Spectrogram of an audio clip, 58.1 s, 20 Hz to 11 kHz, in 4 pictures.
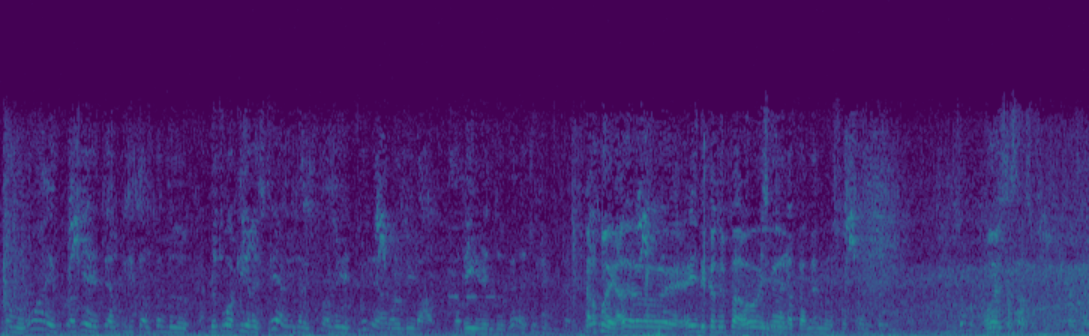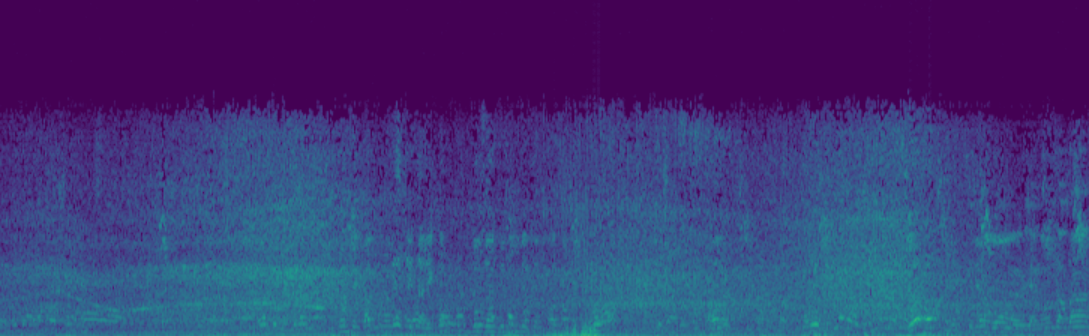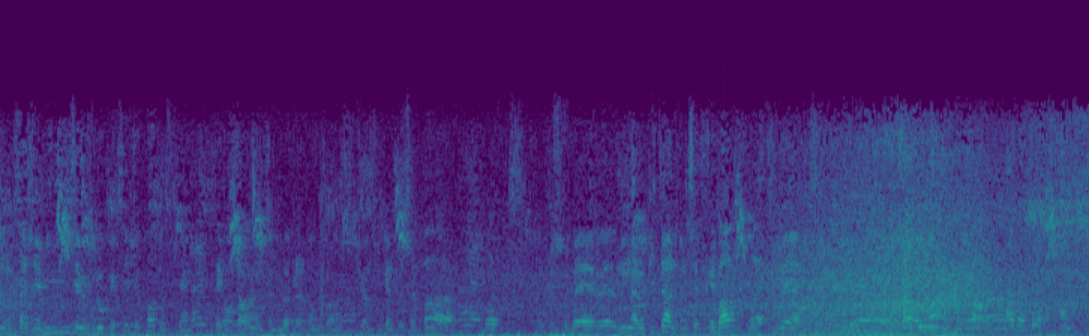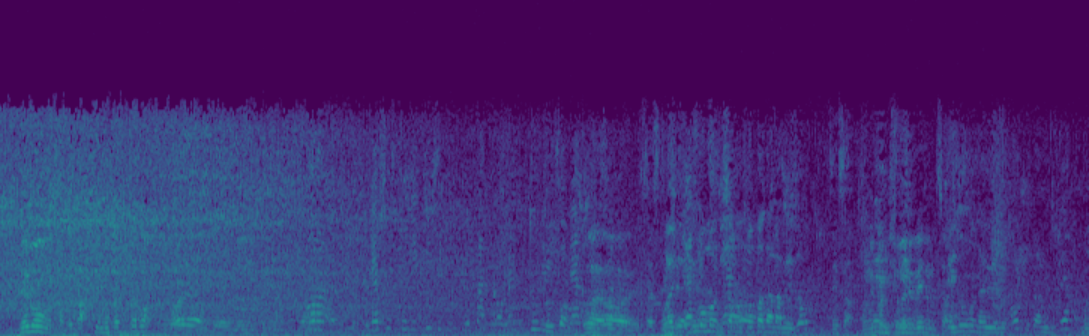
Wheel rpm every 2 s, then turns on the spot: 0, 0, 0, 0, 0, 0, 0, 0, 0, 0, 0, 0, 0, 0, 0, 0, 0, 0, 0, 0, 0, 0, 0, 0, 0, 0, 0, 0, 0.
none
